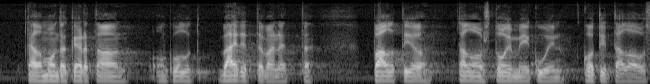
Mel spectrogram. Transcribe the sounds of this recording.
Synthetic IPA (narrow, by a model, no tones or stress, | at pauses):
t̪æːlæmont̪ɑkert̪ɑːono̰ŋkuolːut̪ʋæit̪et̪ːæʋænet̪ːæ | pɑlt̪iot̪ɑloust̪oimiːkuinkot̪it̪ɑlous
